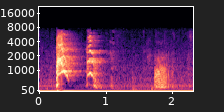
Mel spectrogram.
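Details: Dog barking during play: a sharp high bark followed by a softer second bark and a muffled third, over a steady low hum.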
